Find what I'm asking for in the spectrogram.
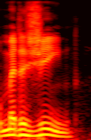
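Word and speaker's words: Medellín: Based in Medellin in Colombia, or Medellin is actually how it's pronounced.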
